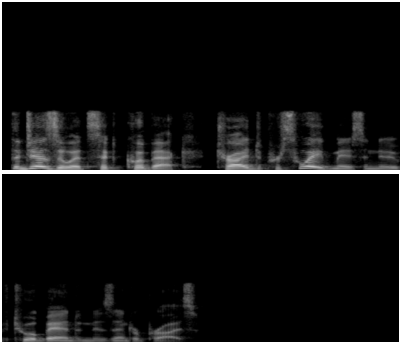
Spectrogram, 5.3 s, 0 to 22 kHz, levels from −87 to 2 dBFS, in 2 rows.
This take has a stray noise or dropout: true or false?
false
